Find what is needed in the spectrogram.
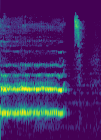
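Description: A woman's voice holding one high, steady sung note for about a second and a half, then cutting off, with a brief faint breath-like hiss just after.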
